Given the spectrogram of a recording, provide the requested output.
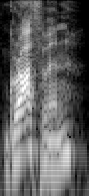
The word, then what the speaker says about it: Grothman: But, right, so you don't pronounce Glenn Grothman's name right. You say Glenn Grothman.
